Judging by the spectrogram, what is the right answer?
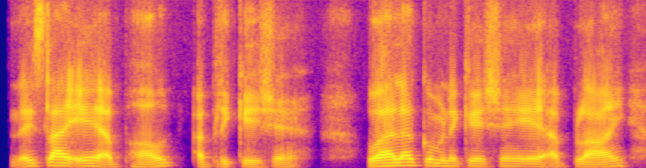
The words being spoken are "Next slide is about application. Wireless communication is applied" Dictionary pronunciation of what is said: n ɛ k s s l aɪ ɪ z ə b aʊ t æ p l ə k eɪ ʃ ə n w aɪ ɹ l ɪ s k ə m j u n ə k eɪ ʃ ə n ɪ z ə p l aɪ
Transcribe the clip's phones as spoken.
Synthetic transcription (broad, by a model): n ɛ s s l aɪ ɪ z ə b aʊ t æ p l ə k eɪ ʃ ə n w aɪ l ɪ k ə m j u n ə k eɪ ʃ ə n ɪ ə p l aɪ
